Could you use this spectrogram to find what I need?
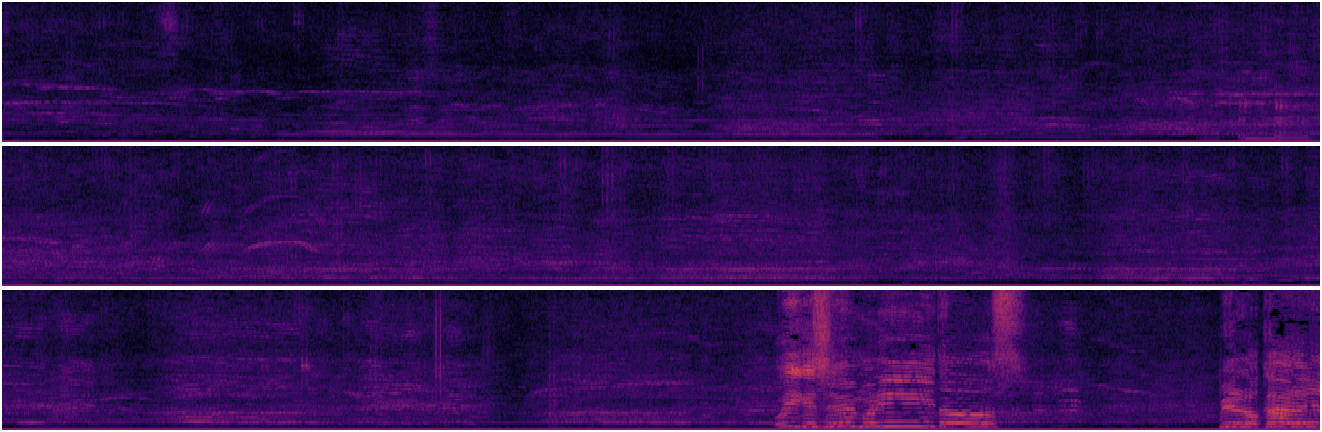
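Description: A band plays a slow, steady tune through loudspeakers.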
